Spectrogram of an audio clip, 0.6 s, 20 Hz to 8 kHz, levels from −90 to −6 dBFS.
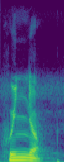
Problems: background sounds at intervals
